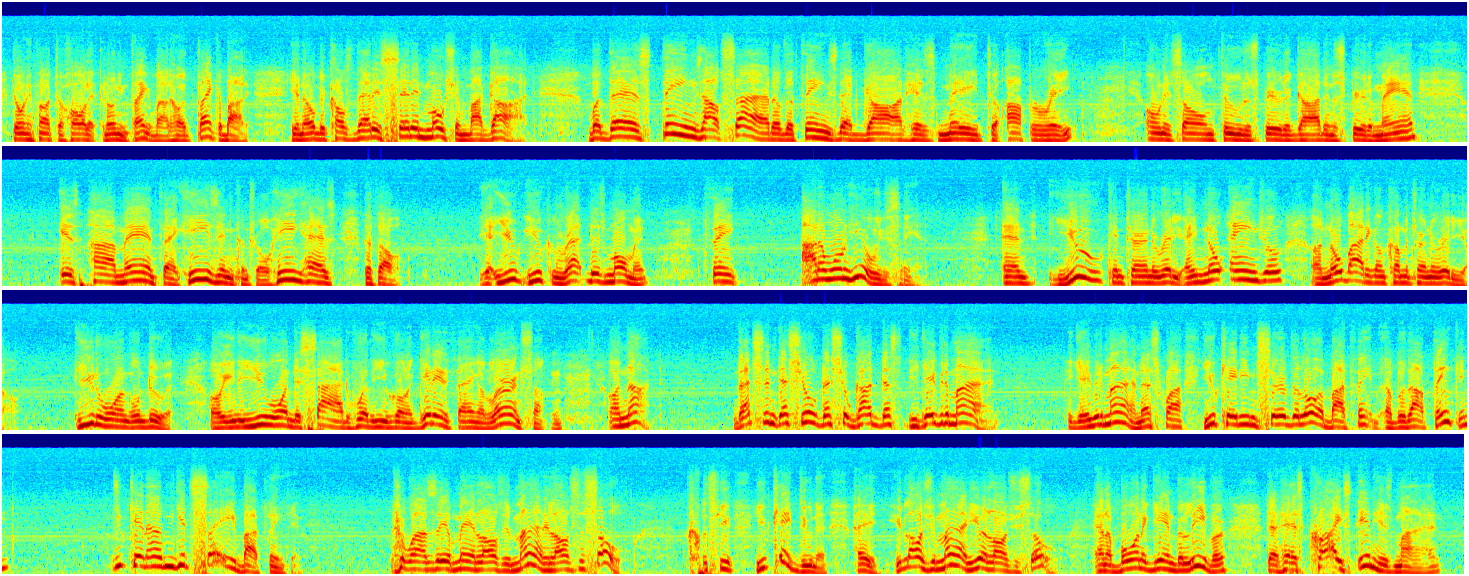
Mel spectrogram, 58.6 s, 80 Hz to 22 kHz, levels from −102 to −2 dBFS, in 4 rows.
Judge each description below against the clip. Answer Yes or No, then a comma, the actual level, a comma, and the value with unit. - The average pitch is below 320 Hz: Yes, medium, 140 Hz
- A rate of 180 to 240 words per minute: Yes, average, 200 wpm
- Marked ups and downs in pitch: Yes, wide, 7.6 semitones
